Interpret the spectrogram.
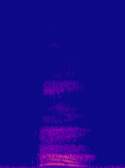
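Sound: loud gasp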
